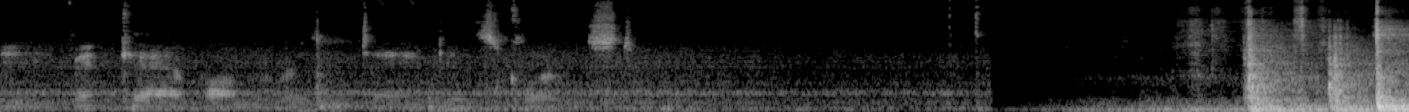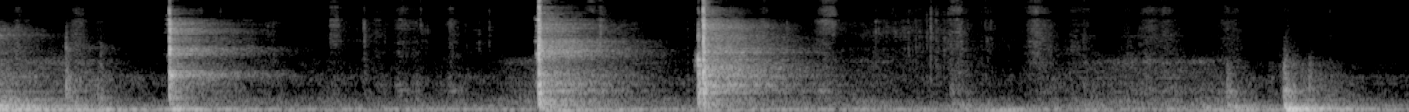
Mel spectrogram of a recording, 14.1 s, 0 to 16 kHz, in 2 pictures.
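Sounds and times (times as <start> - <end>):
sharp clicks and knocks: 6.2 - 11.3.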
